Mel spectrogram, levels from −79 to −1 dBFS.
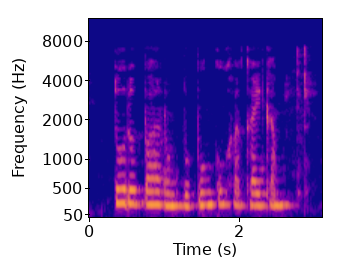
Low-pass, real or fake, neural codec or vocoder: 7.2 kHz; fake; codec, 16 kHz, 8 kbps, FreqCodec, smaller model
